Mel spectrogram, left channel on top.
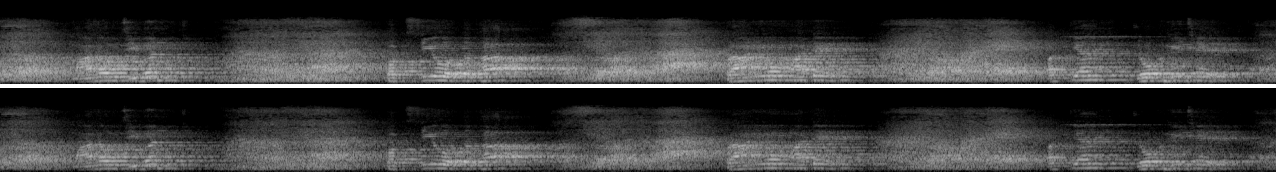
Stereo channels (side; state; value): right; quieter; 5.5 dB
